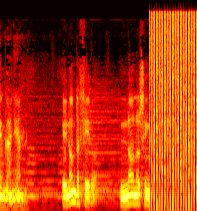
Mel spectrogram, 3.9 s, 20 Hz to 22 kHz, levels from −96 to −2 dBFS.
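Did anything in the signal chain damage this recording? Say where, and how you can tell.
Yes. At the playback stage, from 3.00 s to the end at 3.95 s, the sound is replaced by a compressed stream played as audio. An AC-3 bitstream on the digital output was treated as ordinary PCM samples instead of being decoded. Each frame arrives as a 9.33 ms burst of noise followed by zero padding, repeating at 31.25 Hz. This produces very loud, chattering static. The burst density fits a 448 kbps stream.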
